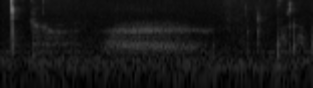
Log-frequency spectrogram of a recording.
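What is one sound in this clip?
A young woman blows a kiss.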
